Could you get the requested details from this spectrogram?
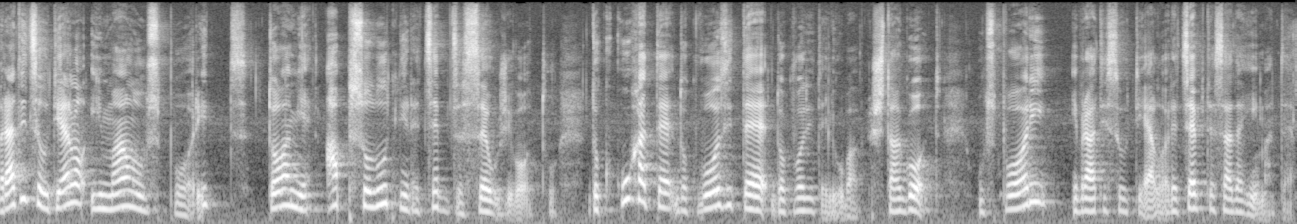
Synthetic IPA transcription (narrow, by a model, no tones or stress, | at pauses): ʋɾaːt̪it̪seut̪jeːloʔimalo̞uspo̞̰ɾʔḭt̪ː | o̞ʋamjeapso̞lˠut̪niɾet̪sep̚t̪zasʋe̞uʒḭʋo̞̰t̪ṵd̪o̞kːuxat̪ed̪o̞kʋo̞zit̪ed̪o̞kʋod̪it̪ḛʎṵːba̰ʋʃt̪aɡo̞d̪ | uspo̞ɾiiʋɾaːt̪iseut̪jḛːlo̰ɾe̞t̪se̞pt̪esad̪aḭmʔa̰t̪ḛ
